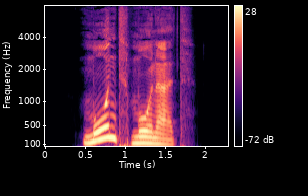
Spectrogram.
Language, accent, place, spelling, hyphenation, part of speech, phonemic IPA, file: German, Germany, Berlin, Mondmonat, Mond‧mo‧nat, noun, /ˈmoːntˌmoːnat/, De-Mondmonat.ogg
- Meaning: lunar month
